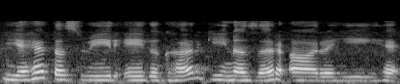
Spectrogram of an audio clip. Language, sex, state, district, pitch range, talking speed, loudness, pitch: Hindi, male, Haryana, Charkhi Dadri, 180-215 Hz, 135 wpm, -15 LUFS, 195 Hz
